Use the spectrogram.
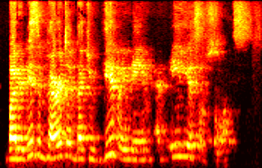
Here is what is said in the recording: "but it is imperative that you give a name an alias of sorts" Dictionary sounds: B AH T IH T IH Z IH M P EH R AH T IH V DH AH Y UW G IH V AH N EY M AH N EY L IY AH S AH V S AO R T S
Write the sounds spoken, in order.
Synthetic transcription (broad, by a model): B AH T IH T IH Z IH M P EH R AH T IH V DH AH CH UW G IH V AH N EY M AH N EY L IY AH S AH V S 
